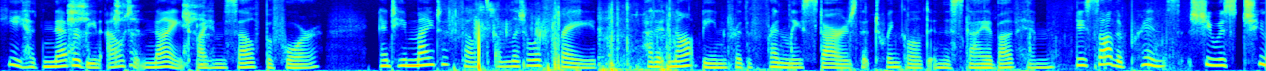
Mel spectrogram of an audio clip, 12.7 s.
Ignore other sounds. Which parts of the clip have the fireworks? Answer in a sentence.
The fireworks can't be heard in this clip.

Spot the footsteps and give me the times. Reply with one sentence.
The footsteps can be heard from 4.5 to 11.9 s.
